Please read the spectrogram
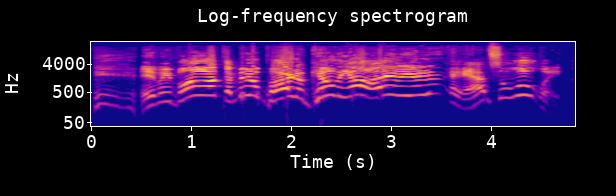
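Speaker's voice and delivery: high, loud shout, drawn out; shouting movie hero in a storm; screaming action hero. Acted. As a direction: yell the plan over the tornado. Acting out tornado movie scene.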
